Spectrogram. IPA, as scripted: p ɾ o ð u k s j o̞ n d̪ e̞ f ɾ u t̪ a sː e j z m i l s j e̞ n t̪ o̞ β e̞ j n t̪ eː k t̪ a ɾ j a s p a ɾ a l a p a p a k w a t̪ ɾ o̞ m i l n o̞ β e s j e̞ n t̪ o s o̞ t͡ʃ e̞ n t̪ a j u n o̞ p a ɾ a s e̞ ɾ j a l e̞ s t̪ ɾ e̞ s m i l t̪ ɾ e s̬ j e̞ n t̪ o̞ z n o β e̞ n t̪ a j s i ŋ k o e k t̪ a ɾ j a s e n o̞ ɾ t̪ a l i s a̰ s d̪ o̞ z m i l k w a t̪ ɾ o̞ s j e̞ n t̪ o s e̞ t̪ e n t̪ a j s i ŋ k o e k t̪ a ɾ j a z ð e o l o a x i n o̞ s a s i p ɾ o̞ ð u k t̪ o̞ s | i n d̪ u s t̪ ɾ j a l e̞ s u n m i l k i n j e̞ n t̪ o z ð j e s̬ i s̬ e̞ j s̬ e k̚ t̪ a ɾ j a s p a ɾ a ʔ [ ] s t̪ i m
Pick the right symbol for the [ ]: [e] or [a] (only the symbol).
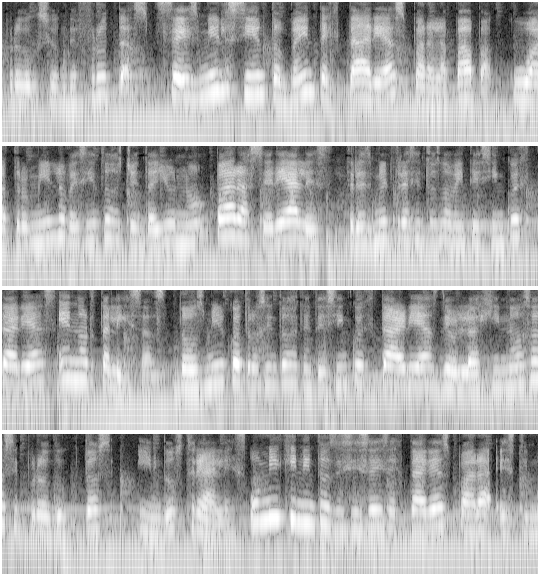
e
